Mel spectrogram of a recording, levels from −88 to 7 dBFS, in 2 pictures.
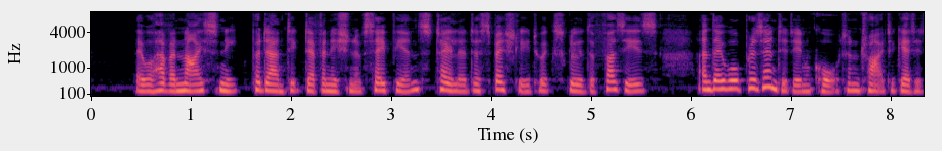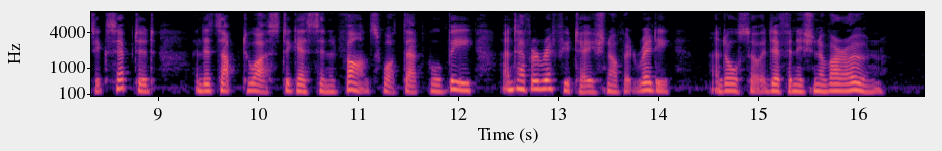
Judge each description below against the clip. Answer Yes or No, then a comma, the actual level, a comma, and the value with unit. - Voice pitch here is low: No, medium, 185 Hz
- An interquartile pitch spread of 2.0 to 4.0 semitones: Yes, average, 3.0 semitones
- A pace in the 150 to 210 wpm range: Yes, average, 200 wpm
